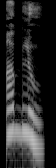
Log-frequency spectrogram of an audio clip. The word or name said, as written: ಆಭೀಲ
